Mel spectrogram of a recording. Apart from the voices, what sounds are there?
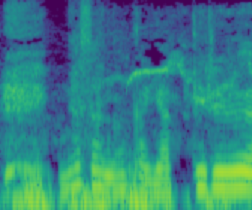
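bird calling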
